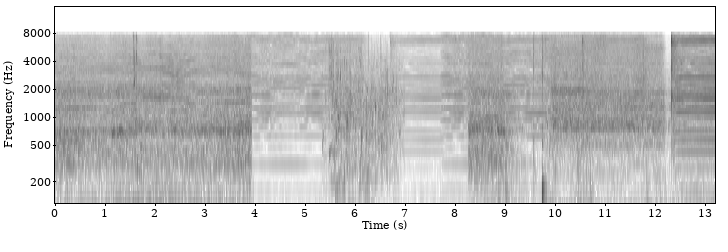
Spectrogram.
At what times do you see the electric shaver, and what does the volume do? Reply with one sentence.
The electric shaver can be heard from 0.0 to 13.1 s, getting quieter then louder.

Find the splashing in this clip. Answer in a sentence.
The splashing can be heard from 1.6 to 2.5 s, from 5.3 to 7.0 s and from 9.6 to 11.0 s.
